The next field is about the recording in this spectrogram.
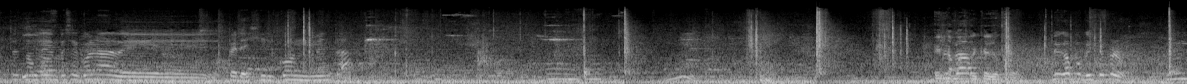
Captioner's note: laugh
